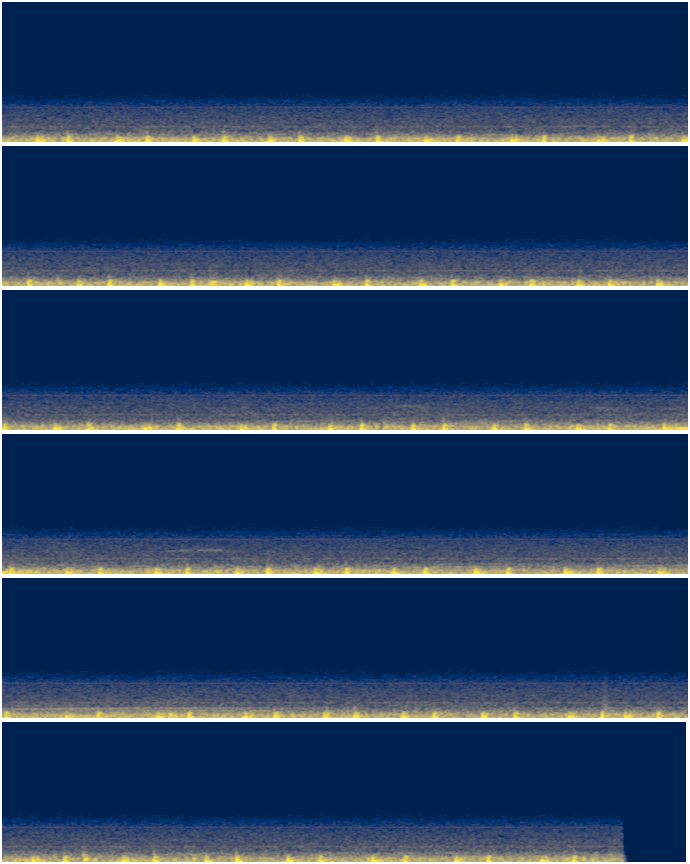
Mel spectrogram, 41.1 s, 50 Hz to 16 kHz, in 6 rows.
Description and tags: Sonido grabado con micrófono shure PGA 48 con phantom power y una interfaz Behringer Uphoria UMC202HD, micrófono colocado directamente sobre el pecho y aislado con telas para intentar minimizar el ruido ambiental.
Editado en Ardour donde se le aplico un filtro pasa bajas para eliminar el ruido mismo del micrófono y un ecualizador para fortalecer las frecuencias significativas del audio.
cardiaco, corazon, Heart, heartbeat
